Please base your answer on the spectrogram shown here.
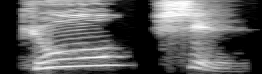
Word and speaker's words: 교실: Nah, jadi kan, lalu vokal yo, jadi kyo. Benar ya. Lalu di samping ini S-nya, lalu vokal I, lalu di bawahnya ini L. Jadi bacanya 교실.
